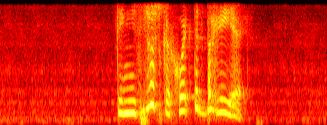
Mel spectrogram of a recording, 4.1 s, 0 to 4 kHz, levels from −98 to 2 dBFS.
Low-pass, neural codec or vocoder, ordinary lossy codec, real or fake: 3.6 kHz; codec, 24 kHz, 0.9 kbps, WavTokenizer, small release; none; fake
